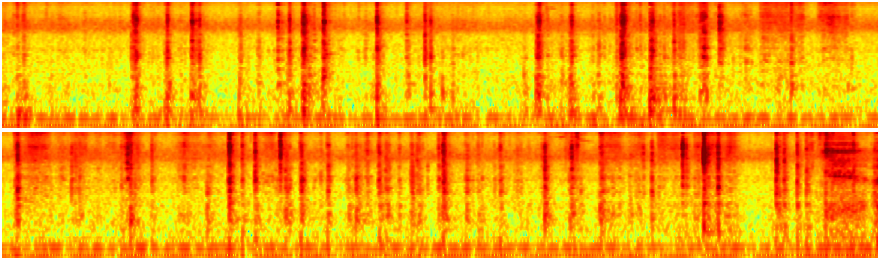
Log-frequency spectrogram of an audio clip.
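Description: Fingertips and nails tap quickly across the paper label, back and spine of a hollow black plastic VHS tape cassette held in the hands. Each tap is a short, dry, bright click with almost no ring. The taps fall in an uneven stream over a steady low hum.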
